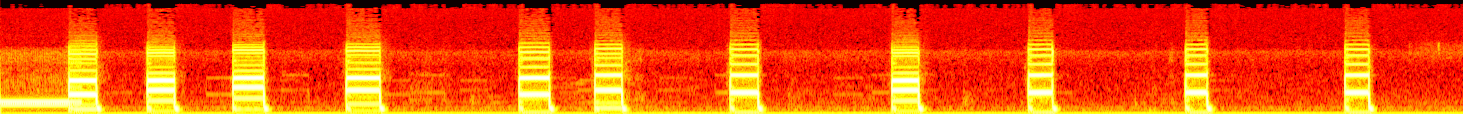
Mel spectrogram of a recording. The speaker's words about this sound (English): Okay, there's a number in Chicago. Let's get a dial tone.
